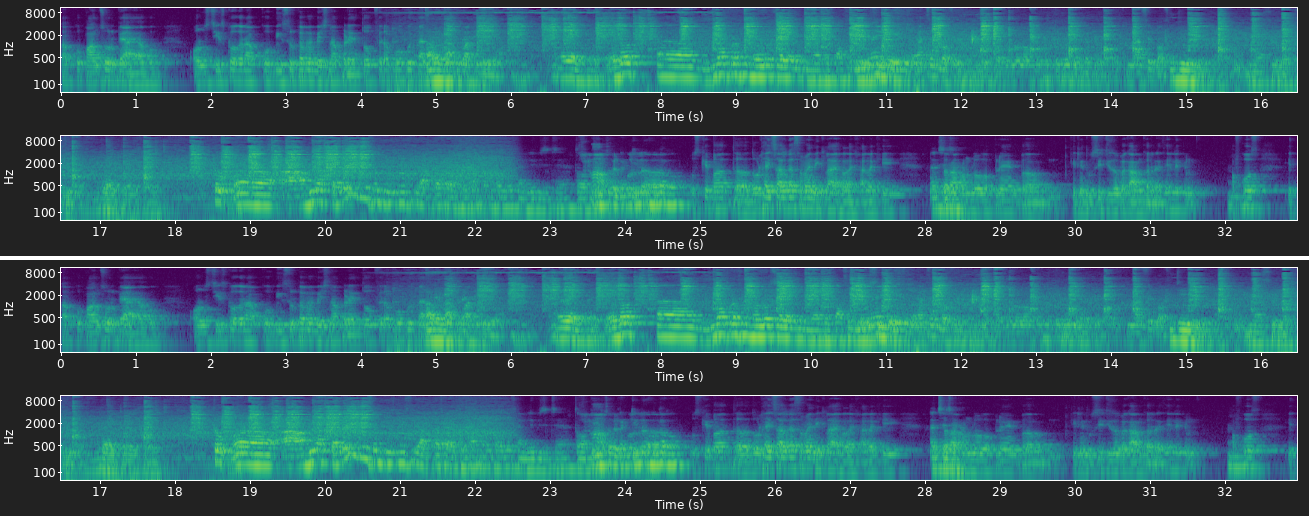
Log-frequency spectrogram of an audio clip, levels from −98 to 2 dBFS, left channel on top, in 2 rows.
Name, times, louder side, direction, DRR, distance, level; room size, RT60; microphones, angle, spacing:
voice 1, 0.0-1.3 1.8-5.9 10.6-14.9 15.2-15.8 16.4-16.7 23.4-24.5 24.9-27.6 28.1-31.6 32.1-32.4, left 1 dB, 35° left, 5 dB, 0.4 m, -33 dB
sound 1, 4.3-22.5, left 2 dB, 60° left, 0.9 m, -31 dB
voice 2, 4.8-5.5 6.1-12.5 13.1-13.7 14.8-24.8 28.1-28.5 32.0-32.3, right 2 dB, 70° right, 1 dB, 0.4 m, -29 dB
3.0 x 2.1 x 2.2 m, 0.79 s
head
